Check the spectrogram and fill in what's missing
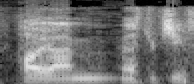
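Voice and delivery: normal talking voice

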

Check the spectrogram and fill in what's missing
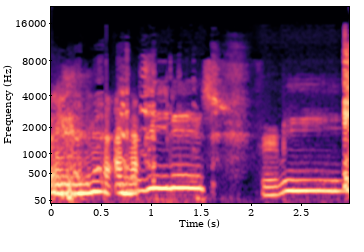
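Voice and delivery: high, slow froggy croon; squeaky puppet voice. Pretend. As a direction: sing it like a puppet frog. Continuing the squeaky voice bit.

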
